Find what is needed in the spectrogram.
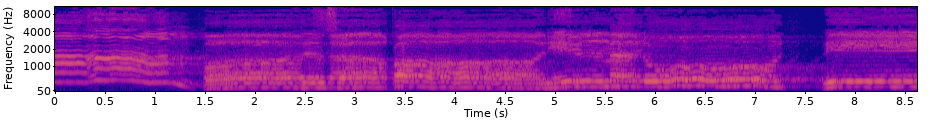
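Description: Islamic religious chanting (an ibtihal): a sung voice holding long, ornamented notes. After a short break about a second and a half in, it carries on at a lower pitch, and it pauses briefly near the end.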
